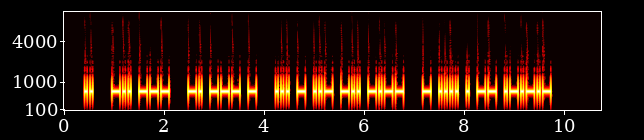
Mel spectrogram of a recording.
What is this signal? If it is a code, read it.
Morse code, heard as a keyed tone, about 22 wpm, 700 Hz. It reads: I DO NOT STUDY THEM.
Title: Sentences from Top 1000 Words - Review Part 1 - 22wpm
